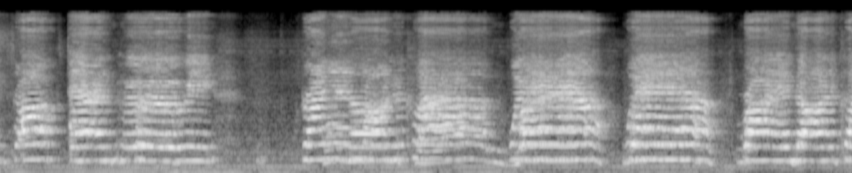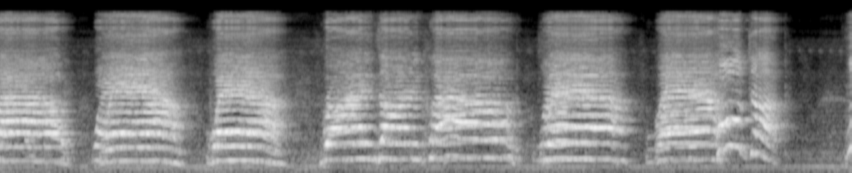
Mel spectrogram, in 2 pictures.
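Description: Young girls singing a slow tune to soothe a baby, in short held phrases of about a second each with brief pauses between them.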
